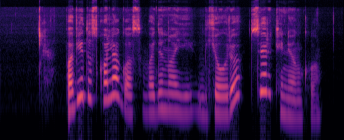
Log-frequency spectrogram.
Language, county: Lithuanian, Alytus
